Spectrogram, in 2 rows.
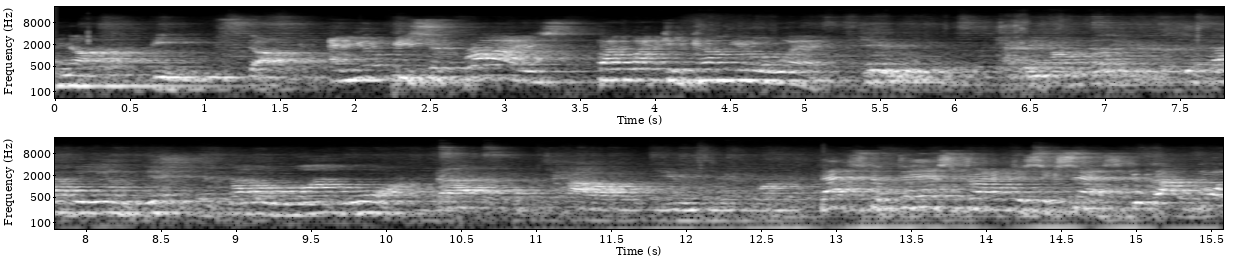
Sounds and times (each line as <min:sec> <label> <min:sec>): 0:00.0 voices 0:15.5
